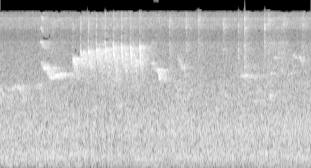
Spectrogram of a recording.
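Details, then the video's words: Kapas tembak singing continuously to tutor murai batu fledglings as they are fed; a dense warbling phrase of high chirps, then scattered thinner notes against a steady hiss. "kapas tembak gacor nonstop menemani"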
